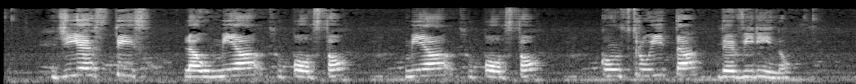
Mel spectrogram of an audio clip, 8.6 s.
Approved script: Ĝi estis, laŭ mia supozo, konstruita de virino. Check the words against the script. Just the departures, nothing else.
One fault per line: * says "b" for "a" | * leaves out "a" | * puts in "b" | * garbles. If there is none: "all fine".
* puts in "mia supozo"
